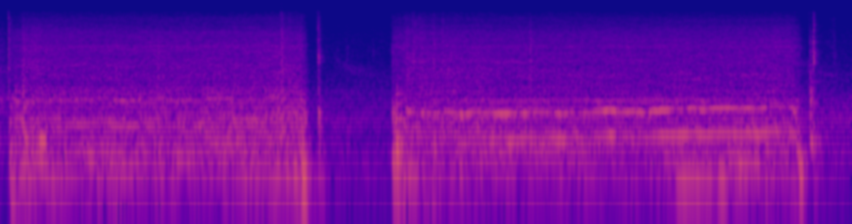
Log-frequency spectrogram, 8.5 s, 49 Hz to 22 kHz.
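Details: 2003 Chevrolet Monte Carlo SS power window after regulator replacement (the old one dropped the window with clicking): smooth, steady motor hum through each full travel, stopping cleanly with no grinding or clicking.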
